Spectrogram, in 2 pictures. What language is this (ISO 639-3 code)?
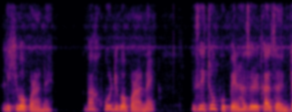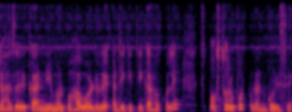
asm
